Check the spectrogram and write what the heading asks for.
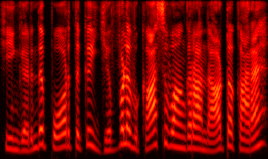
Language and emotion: Tamil, angry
